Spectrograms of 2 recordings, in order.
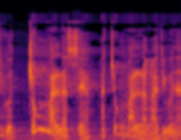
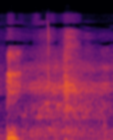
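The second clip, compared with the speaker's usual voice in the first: laugh; 4 semitones lower, 7 dB quieter than usual. Real, not acted. Laughs at own story.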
